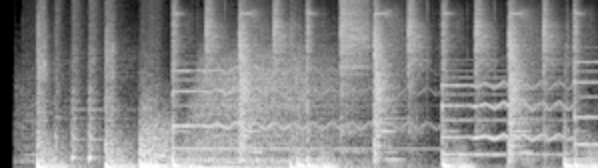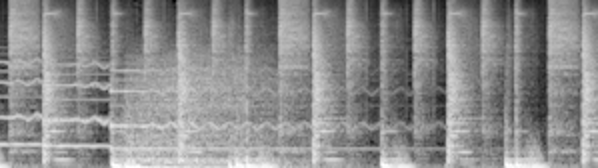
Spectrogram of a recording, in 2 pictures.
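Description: Band music with guitar, bass and drum hits throughout, and no animal sounds.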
